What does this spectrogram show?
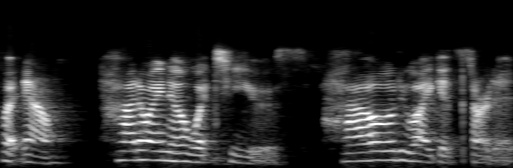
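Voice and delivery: ordinary talk, nothing marked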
